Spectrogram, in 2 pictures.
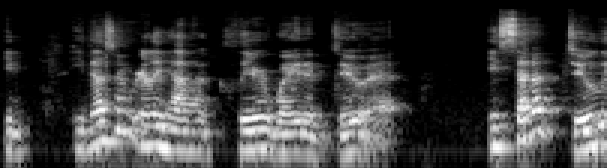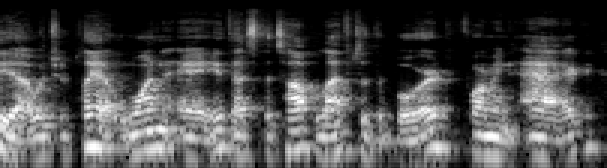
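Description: A man's voice: medium pitch, lively intonation, normal speed, a bit bright, roomy sound. A man commentating a Scrabble match, analytical and thinking aloud about each move. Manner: analytical, thinks aloud while reading the board. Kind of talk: live game commentary.

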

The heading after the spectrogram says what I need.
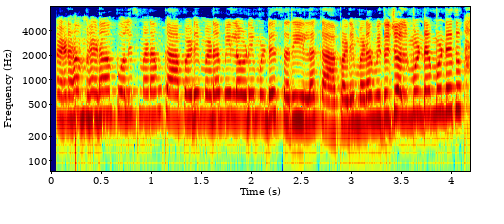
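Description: Her voice is extremely high, fairly bright, flat in delivery and rapid-fire. She plays a loud, dramatic village woman locked in a cell, wailing, scolding and crying for help in a panic, with a North Karnataka Kannada accent.

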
